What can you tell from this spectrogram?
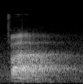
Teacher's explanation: Perut bibir bawah bersama hujung gigi atas hadapan. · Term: huruf fa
